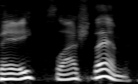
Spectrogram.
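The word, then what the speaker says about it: They/Them: slash them is pronounced they slash them it's a slasher horror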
